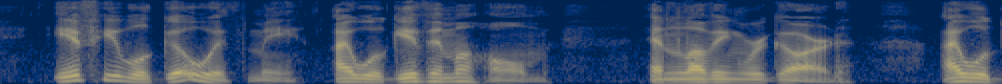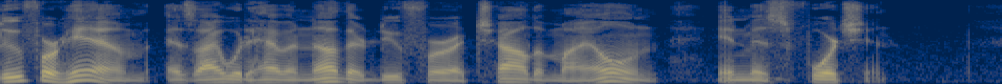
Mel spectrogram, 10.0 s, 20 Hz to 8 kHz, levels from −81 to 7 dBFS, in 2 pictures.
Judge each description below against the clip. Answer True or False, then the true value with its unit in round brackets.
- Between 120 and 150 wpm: False (205 wpm)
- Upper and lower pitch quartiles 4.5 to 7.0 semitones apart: True (5.6 semitones)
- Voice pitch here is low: True (105 Hz)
